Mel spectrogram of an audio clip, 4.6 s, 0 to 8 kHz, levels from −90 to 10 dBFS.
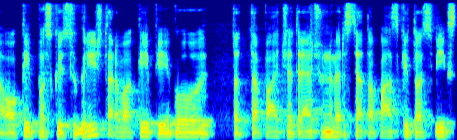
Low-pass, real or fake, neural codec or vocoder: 7.2 kHz; fake; vocoder, 44.1 kHz, 128 mel bands every 256 samples, BigVGAN v2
